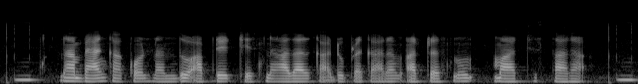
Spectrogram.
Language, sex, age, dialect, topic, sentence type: Telugu, female, 18-24, Southern, banking, question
